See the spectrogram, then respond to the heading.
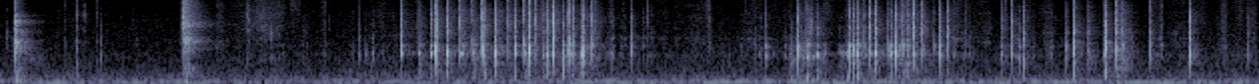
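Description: Long nails flick the turquoise flip cap of a small clear plastic micellar water bottle with liquid inside open and closed, and tap the bottle. Two sharp, isolated clicks open the clip, followed by dense clusters of quick, bright, dry plastic taps and clicks with almost no ring. A faint low hum runs underneath.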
